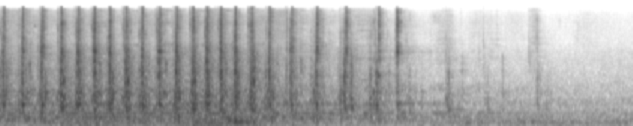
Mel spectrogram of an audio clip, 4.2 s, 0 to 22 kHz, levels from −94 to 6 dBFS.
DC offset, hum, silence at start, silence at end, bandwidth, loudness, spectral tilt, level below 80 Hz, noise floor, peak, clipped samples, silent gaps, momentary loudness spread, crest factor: under 0.1%; none; 0 s; 0 s; 17.5 kHz; -23 LUFS; -1.5 dB/octave; -48 dBFS; -46 dBFS; -2 dBFS; under 0.1%; none; 22 LU; 24 dB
